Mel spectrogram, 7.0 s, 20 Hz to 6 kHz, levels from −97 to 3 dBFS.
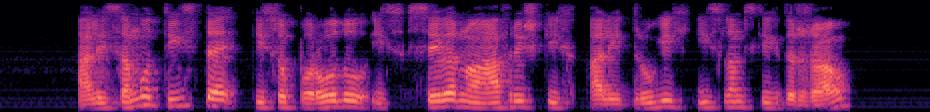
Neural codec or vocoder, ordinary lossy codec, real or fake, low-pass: none; none; real; 5.4 kHz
